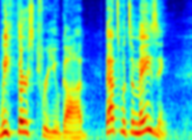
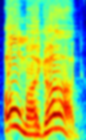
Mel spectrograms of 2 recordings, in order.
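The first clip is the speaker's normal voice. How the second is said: louder, higher, hammed-up alarm; mock panic; 5 semitones higher, 6 dB louder than usual. Jesus wrongly imagined waking up panicked, louder. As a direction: overplay a startled sleeper. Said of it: "he woke up and went".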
